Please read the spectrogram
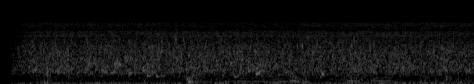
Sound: water flowing

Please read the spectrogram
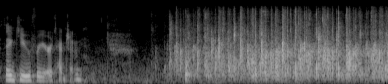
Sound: applause

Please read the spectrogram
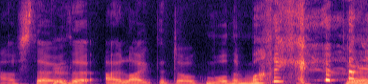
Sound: laughs

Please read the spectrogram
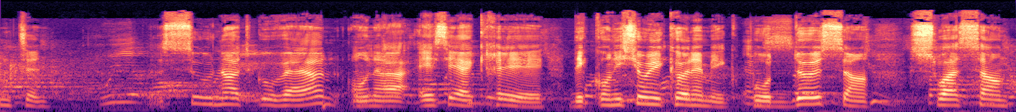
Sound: applause

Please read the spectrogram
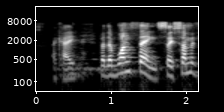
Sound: laughter

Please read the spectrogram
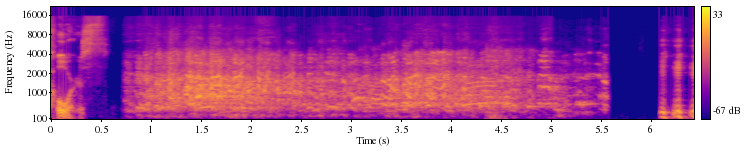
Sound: crowd laughing sound effect plays

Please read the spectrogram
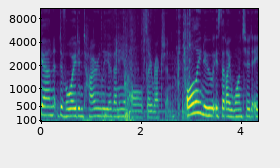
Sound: scissor clatter

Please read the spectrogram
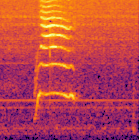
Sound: meow

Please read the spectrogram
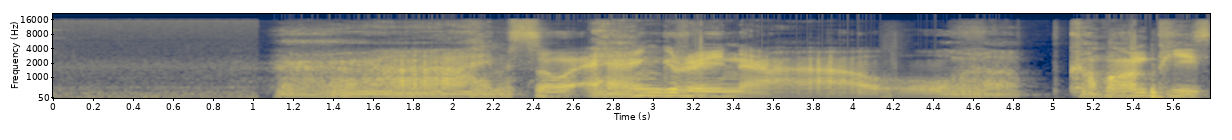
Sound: grunts

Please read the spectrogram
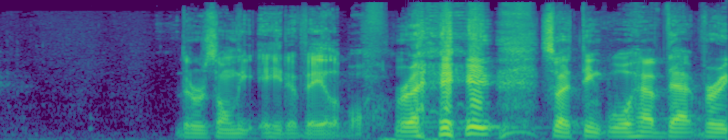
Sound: chuckles

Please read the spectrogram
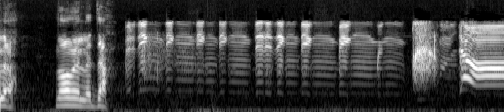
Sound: cellphone rings

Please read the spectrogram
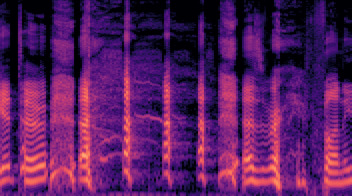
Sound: laughing

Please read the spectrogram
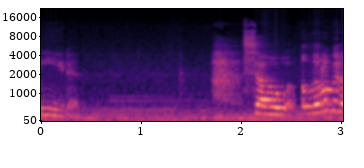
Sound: sigh

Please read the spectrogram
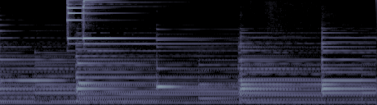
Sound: bell chimes

